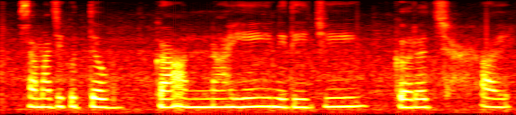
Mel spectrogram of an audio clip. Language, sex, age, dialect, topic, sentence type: Marathi, female, 25-30, Varhadi, banking, statement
